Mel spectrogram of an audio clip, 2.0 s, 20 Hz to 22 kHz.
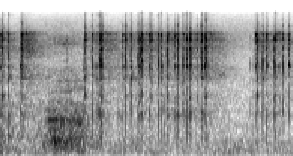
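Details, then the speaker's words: Old 18RC distributor from 1972 Toyota Celica (18RG swap), advance weights turned by hand near mic: crisp metallic clicks, weights spring back freely, unlike the sticking 18RG unit. Normal advance weight return. "you hear that get to close to the mic there you can hear it but yeah uh that's in good shape"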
